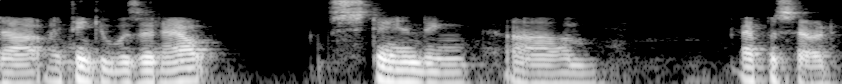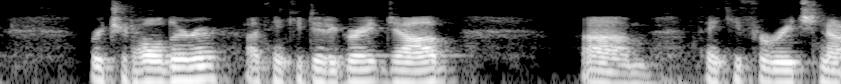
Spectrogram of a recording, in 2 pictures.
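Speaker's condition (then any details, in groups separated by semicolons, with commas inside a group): No condition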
